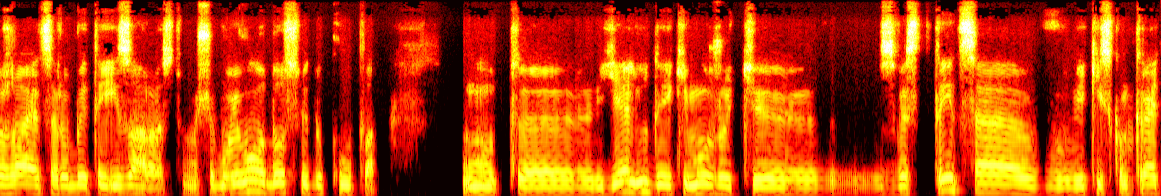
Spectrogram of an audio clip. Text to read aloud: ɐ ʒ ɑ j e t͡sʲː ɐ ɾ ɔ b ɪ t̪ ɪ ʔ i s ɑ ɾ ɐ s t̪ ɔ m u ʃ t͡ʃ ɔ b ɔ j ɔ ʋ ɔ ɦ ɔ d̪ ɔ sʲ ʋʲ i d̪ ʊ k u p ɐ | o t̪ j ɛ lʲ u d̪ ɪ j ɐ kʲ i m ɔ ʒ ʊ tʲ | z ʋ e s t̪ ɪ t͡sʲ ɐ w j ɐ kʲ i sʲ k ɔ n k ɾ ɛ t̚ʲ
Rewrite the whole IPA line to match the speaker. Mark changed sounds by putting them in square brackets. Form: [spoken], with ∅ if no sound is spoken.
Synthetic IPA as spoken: ɐ ʒ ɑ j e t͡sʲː ɐ ɾ ɔ b ɪ t̪ ɪ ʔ i [z] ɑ ɾ ɐ s t̪ ɔ m u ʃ t͡ʃ ɔ b ɔ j ɔ ʋ ɔ ɦ ɔ d̪ ɔ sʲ ʋʲ i d̪ ʊ k u p ɐ | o t̪ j ɛ lʲ u d̪ ɪ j ɐ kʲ i m ɔ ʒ ʊ tʲ | z ʋ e s t̪ ɪ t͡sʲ ɐ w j ɐ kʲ i sʲ k ɔ n k ɾ ɛ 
